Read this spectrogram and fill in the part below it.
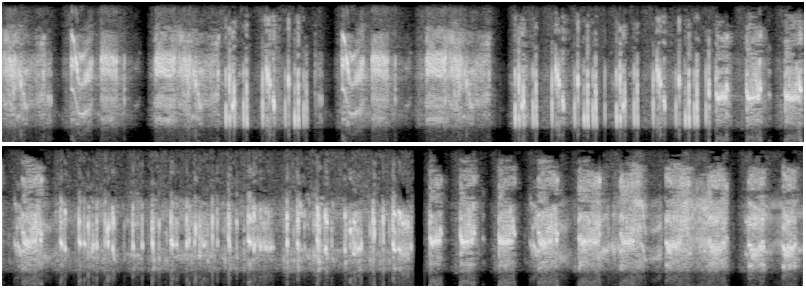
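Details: Naga Merah swiftlet lure call, used to draw swiftlets in to nest sites: rapid, harsh chattering twitters and clicks packed into continuous bursts with brief pauses between them.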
